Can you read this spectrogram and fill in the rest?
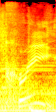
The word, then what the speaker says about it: Cri: is Your Unity with Contagious and Jem Lang, Fresh 92.7, and that one coming out last year from Cry, that was Stranger. – Yes, you said Cry, I've been saying Cry, but apparently it's pronounced Cree because he's French-Canadian, so it's like Cree.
